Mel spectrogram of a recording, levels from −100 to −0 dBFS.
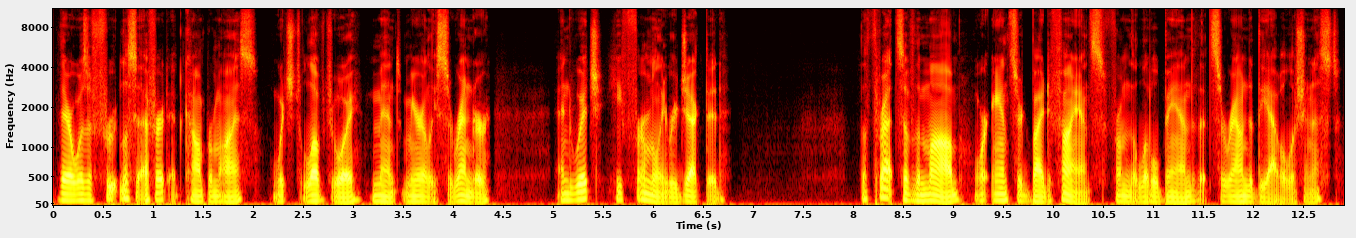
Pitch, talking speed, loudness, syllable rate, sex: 95 Hz, 165 wpm, -21 LUFS, 5.9 syllables/s, male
